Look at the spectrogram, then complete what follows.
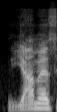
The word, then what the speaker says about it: James: I said James Yontop, but Brady himself was pronouncing it Yames Yontop, so I'm going to go with that, taking on Taco Padilla.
